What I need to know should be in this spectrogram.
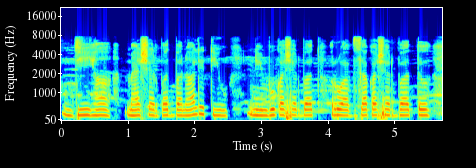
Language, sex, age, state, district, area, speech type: Urdu, female, 30-45, Uttar Pradesh, Lucknow, rural, spontaneous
